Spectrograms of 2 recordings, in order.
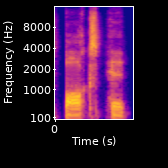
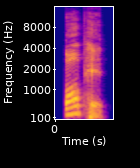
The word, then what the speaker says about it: Ball x Pit: I think the X is silent. Yes. Or really loud and it's Balk Pit.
